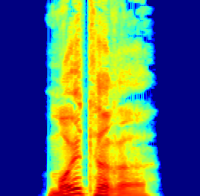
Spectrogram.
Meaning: inflection of meutern: 1. first-person singular present 2. first/third-person singular subjunctive I 3. singular imperative
- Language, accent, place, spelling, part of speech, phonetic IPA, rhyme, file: German, Germany, Berlin, meutere, verb, [ˈmɔɪ̯təʁə], -ɔɪ̯təʁə, De-meutere.ogg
